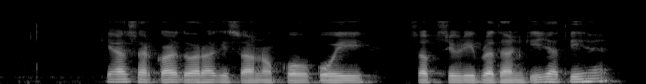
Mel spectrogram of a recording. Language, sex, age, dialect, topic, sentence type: Hindi, male, 18-24, Marwari Dhudhari, agriculture, question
